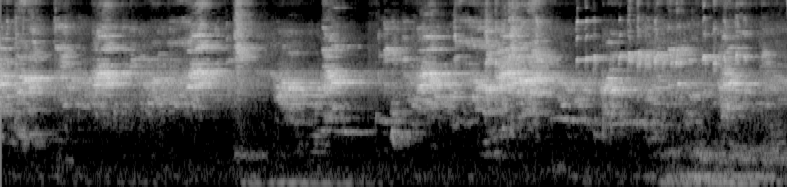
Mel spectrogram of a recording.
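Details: Pet budgerigars chirping while eating at feeding time: dense, harsh, buzzy chatter in overlapping bursts, several birds calling together, with faint low rustling.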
